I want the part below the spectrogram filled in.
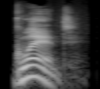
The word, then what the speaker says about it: Gwent: Gwent? What is this? – Gwent.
